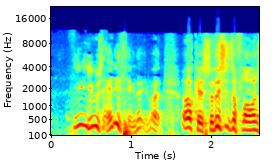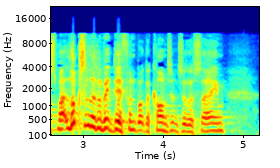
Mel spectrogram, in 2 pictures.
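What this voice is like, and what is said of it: Yorkshire accent. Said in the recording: “I have a Yorkshire accent”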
